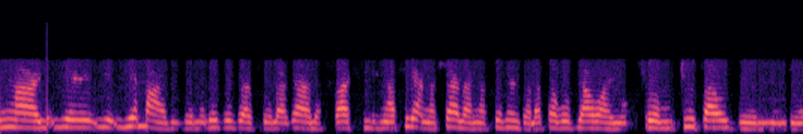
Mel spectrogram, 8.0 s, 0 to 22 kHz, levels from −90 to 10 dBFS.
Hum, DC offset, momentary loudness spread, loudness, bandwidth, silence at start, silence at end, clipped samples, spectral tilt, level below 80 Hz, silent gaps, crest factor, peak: none; under 0.1%; 6 LU; -25 LUFS; 3.7 kHz; 0 s; 0 s; under 0.1%; -9.5 dB/octave; -84 dBFS; none; 16 dB; -10 dBFS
